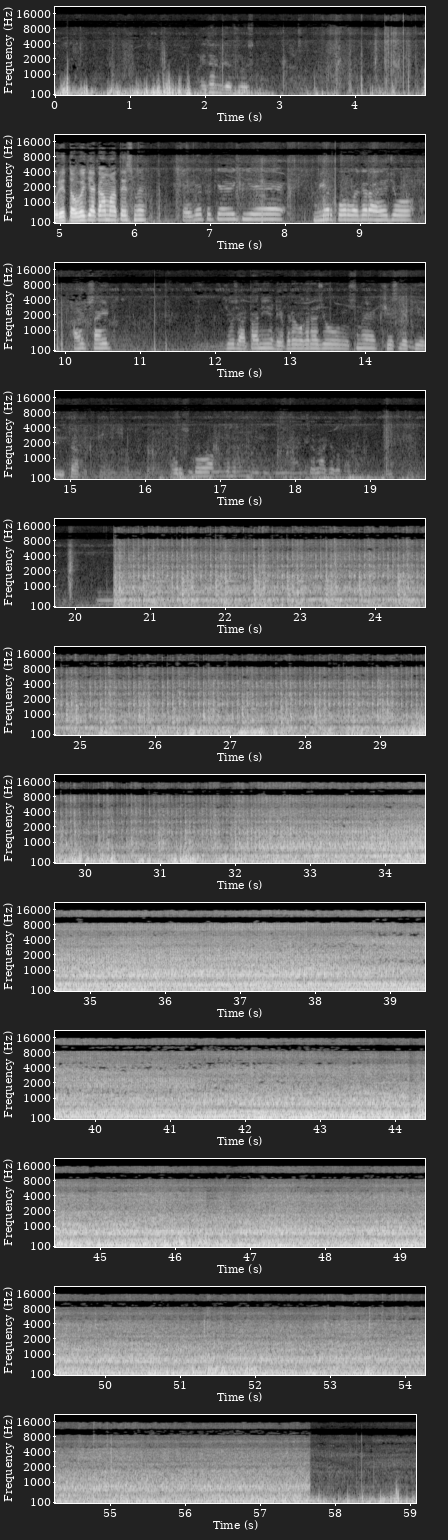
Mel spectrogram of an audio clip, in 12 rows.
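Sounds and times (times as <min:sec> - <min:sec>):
tractor diesel engine under load: 0:20.5 - 0:57.7.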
